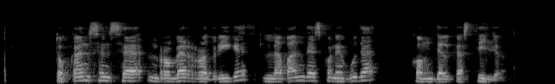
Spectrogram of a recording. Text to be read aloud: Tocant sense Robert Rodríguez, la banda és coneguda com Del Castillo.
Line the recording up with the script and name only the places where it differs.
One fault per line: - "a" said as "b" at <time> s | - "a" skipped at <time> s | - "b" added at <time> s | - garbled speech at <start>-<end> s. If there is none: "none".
none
